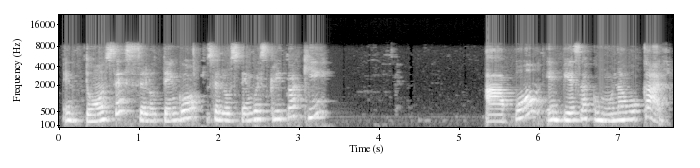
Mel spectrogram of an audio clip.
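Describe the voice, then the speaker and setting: A woman teaching English grammar to Spanish speakers, patient and drawn-out, asking her students quiz questions. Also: fairly high pitch, very animated, faint music behind. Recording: echoey room.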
